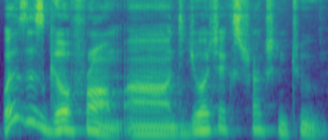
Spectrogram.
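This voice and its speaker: Playful man host with animated pitch. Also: normal speed, breathy edge. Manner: playful, teasing, argues with animated pitch swings. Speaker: podcast host. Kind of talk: casual chat.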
